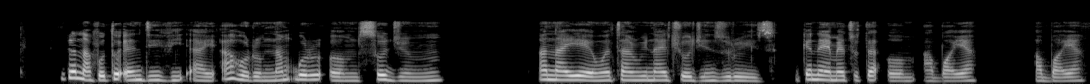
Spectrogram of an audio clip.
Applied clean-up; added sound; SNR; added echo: none; none; none; none.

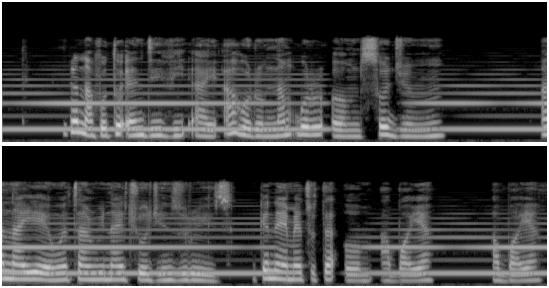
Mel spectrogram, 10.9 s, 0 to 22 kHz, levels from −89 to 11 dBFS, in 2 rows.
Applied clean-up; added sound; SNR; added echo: none; Wind instrument, woodwind instrument; 7 dB; none.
